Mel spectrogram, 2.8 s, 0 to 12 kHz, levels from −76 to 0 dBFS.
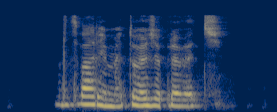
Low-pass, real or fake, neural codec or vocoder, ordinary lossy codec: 7.2 kHz; fake; codec, 16 kHz, 4 kbps, FreqCodec, larger model; none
